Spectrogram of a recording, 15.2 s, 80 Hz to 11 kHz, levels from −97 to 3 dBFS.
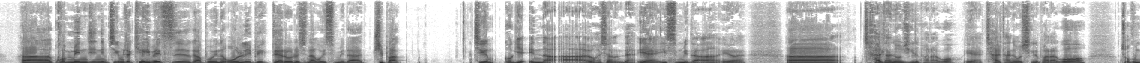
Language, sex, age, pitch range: Korean, male, 40-59, 95-145 Hz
